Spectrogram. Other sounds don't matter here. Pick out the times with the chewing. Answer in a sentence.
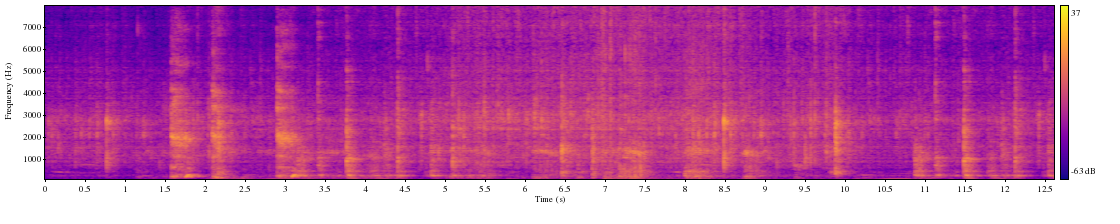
You can hear the chewing from 1.1 to 9.8 s.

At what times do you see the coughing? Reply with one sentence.
The coughing can be heard from 1.1 to 3.2 s and from 6.7 to 8.4 s.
